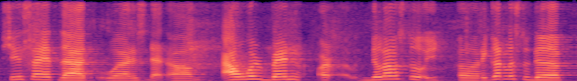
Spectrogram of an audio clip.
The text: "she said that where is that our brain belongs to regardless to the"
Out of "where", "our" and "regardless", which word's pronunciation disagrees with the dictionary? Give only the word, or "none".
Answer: none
